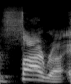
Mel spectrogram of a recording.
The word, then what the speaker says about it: thyra: And as a matter of fact, the original Greek word is the word thyra, and it's spelled T-H-Y-R-A.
